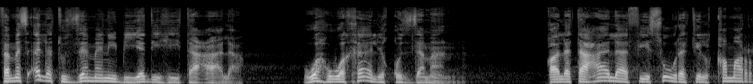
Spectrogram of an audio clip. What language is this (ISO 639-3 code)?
ara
